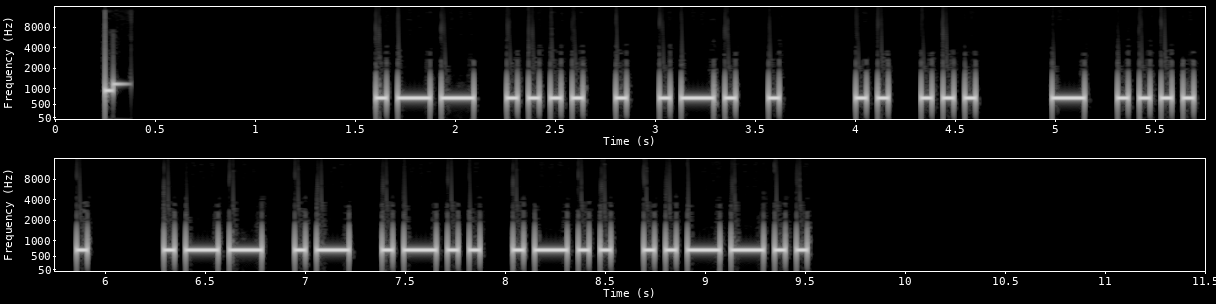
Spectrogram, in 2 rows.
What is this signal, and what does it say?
Morse code, heard as a keyed tone, about 22 wpm, 700 Hz. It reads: WHERE IS THE WALL?
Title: Sentences from Top 1100 Words 22wpm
